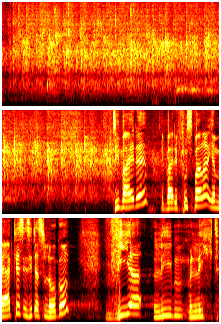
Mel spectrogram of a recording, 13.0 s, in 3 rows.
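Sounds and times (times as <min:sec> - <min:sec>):
audience applause: 0:00.0 - 0:07.9
speech: 0:06.6 - 0:13.0.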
